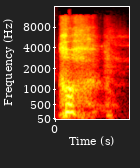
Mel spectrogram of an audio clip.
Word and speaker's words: Koch: Koch.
